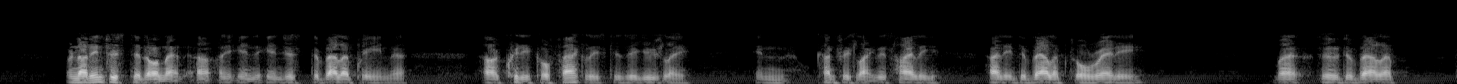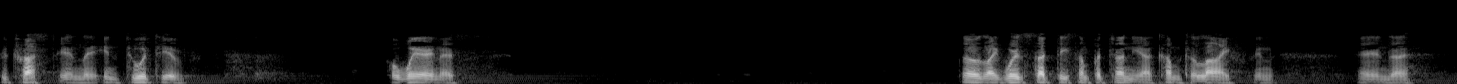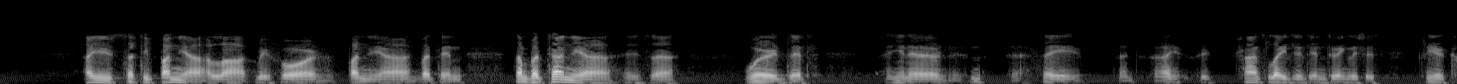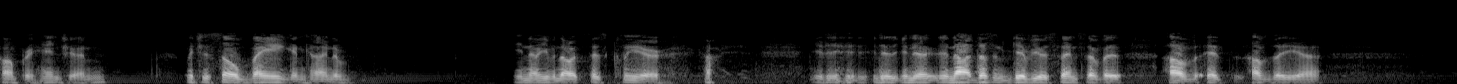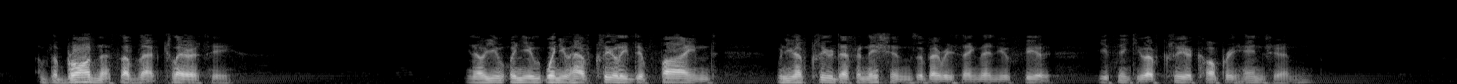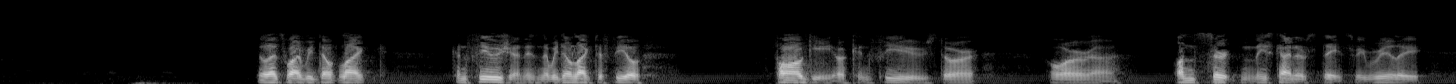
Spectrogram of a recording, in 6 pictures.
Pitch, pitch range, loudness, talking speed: 95 Hz, 80-100 Hz, -23 LUFS, 110 wpm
